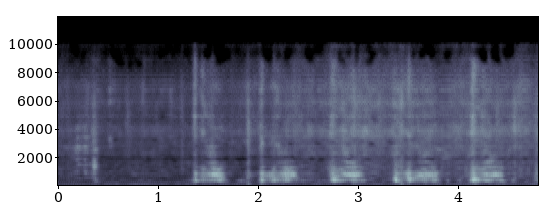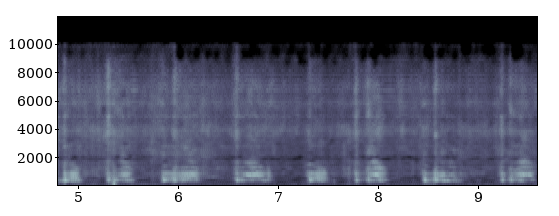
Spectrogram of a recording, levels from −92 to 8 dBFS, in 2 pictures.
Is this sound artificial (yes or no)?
yes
